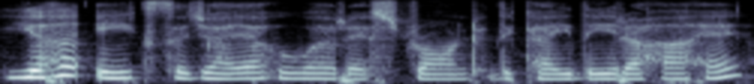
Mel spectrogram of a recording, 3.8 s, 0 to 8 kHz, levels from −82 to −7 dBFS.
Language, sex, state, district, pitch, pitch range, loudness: Hindi, female, Uttar Pradesh, Lalitpur, 195 Hz, 185-215 Hz, -20 LUFS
